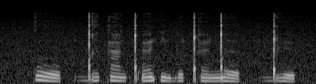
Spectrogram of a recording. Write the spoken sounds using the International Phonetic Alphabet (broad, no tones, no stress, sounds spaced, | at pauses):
k o | ɡ͡ǃ ə k ã ǃʼ œ̃ pʲ ə̃ b ɵ ǃʰ œ̃ ŋ͡ǃ ə | ɡ͡ǃ ʏ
